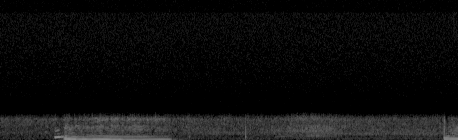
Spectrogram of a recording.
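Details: Loud snore from Buddy, a sleeping pet pug indoors: a rich harmonic groan sliding downward into a steady low drone for about a second, then soft breathing, with the next snore beginning at the end.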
